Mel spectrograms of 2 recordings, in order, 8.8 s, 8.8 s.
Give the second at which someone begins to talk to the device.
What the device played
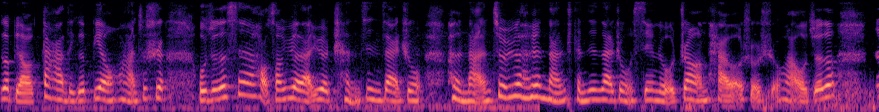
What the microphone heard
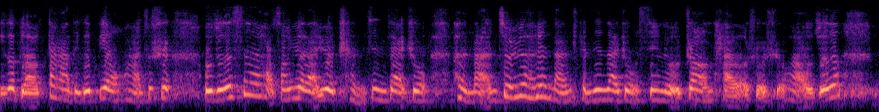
none

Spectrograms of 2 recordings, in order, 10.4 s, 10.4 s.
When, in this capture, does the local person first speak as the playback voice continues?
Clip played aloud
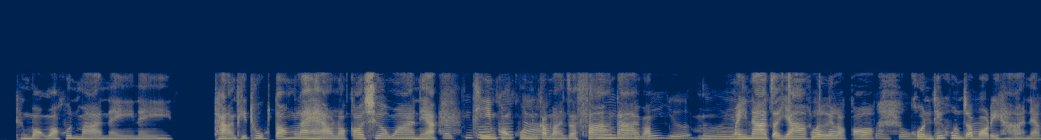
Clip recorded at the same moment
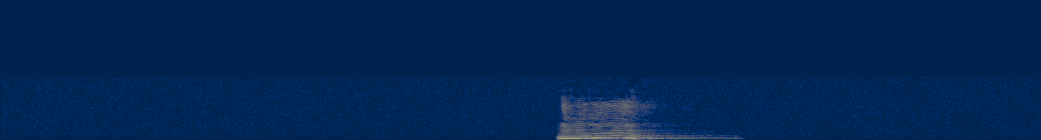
5.6 s

